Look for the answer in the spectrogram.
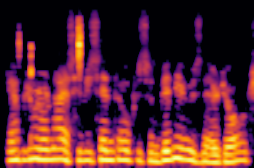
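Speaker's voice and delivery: high, wheedling put-on voice; impression of a caller. Caller asks George to send videos, high put-on voice. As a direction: pitch it up and ask sweetly for a favour. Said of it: "he's literally like".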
